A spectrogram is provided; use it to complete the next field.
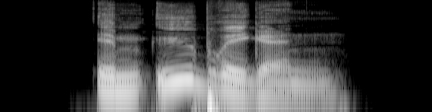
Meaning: as for the rest, apart from that; otherwise, besides
- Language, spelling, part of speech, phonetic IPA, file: German, im Übrigen, phrase, [ɪm ˈyːbʁiɡn̩], De-im Übrigen.oga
